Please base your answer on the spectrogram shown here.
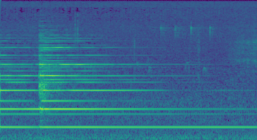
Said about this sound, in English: That is the sound of the Priory Bell.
